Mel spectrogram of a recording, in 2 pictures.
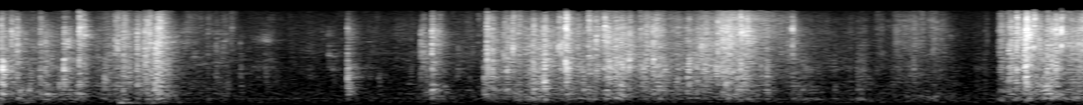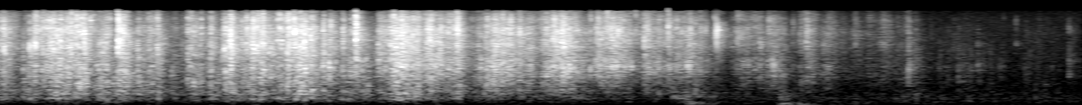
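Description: Paper takeout bag and food wrappers crinkling as hands rummage through them, in bursts: briefly at the start, again a few seconds in, then a longer stretch that fades out near the end.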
